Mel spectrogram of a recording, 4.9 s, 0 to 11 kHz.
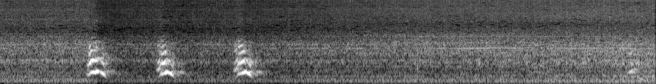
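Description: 1995 Porsche 993's air-cooled flat-six idling through its stock mufflers, a steady low drone. A dog gives three short, loud barks about a second in, each about half a second apart.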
